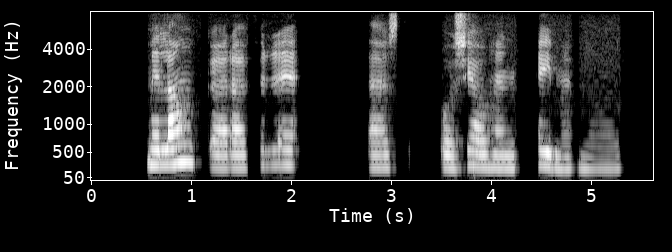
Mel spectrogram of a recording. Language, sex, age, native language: Icelandic, female, 12, Icelandic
